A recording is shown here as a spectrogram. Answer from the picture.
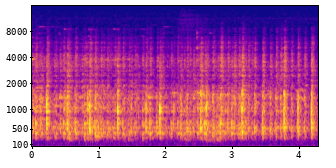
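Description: Marching band playing on the field, carried by a fast, even run of sharp percussion strikes over pitched instruments. The sound is thin, with no bass.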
